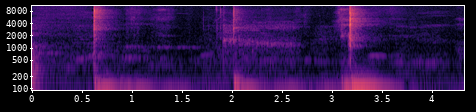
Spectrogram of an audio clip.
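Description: Brous Blades Division flipper knife clicking three times, about a second apart, as its blade is flipped and locks up; the last click is the loudest.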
